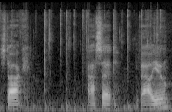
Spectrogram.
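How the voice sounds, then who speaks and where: A livestream host with the hiccups speaks in a fairly low, mellow male voice, keeping a steady tone and stretching his words. He mutters his coding steps aloud and explains in a rambling manner, frequently correcting himself. Faint music and typing sound in the background.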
